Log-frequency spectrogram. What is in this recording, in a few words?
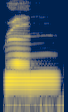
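"run" Mandarin Chinese, first tone, pronunciation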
